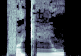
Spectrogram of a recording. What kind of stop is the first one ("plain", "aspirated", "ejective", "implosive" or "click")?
aspirated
